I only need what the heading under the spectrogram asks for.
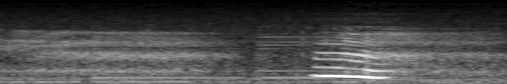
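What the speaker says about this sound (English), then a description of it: "I'm so sorry, I keep yawning." A single close yawn rises and falls in a drawn-out, breathy moan, following a stretch of quiet, muffled voice.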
